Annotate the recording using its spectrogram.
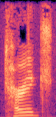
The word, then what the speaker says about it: Keurig: So if you want to pronounce it like a real Dutch person, Keurig.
